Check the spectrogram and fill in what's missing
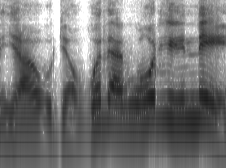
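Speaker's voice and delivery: put-on New York accent. Speaker retells what an equipment supplier would ask, in a New York accent. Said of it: "typical New Yorker with the accent".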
